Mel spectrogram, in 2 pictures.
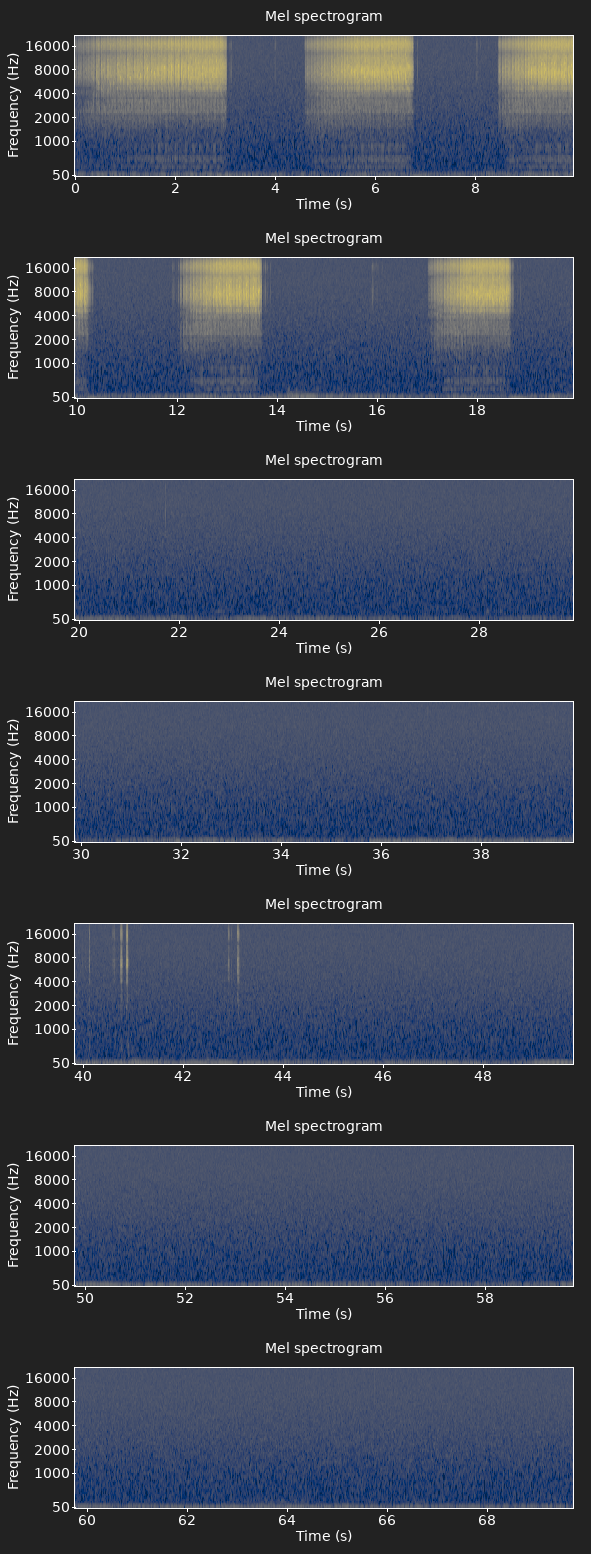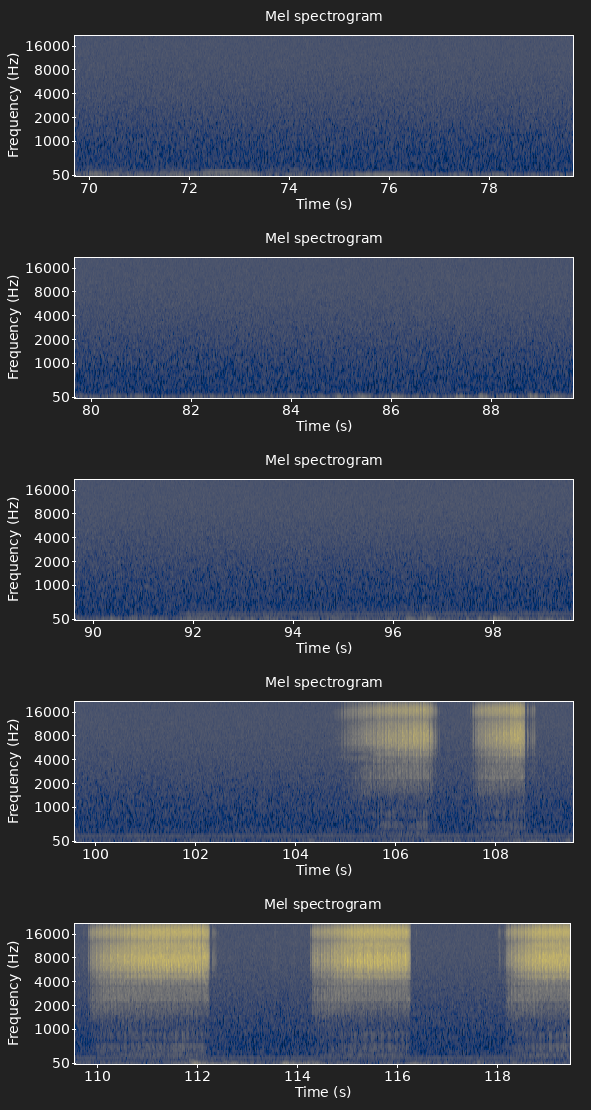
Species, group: Chorthippus biguttulus
Orthoptera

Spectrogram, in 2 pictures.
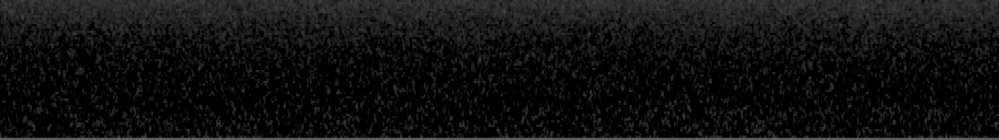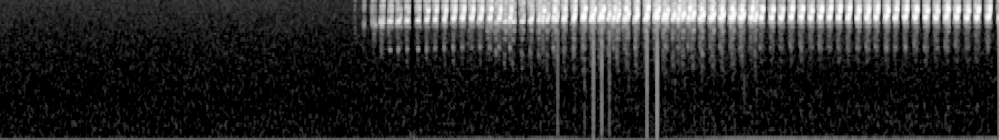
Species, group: Pholidoptera littoralis
Orthoptera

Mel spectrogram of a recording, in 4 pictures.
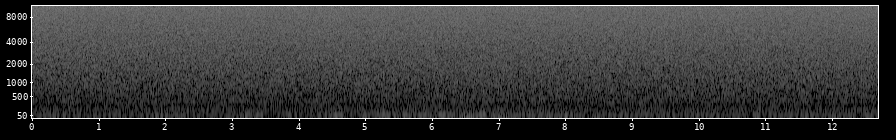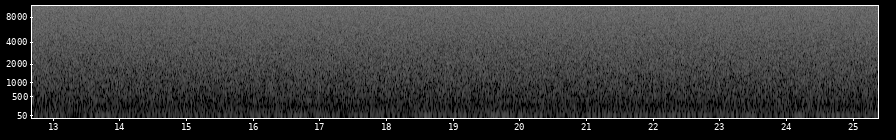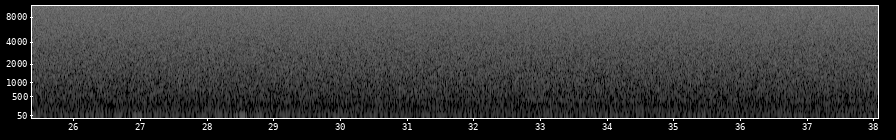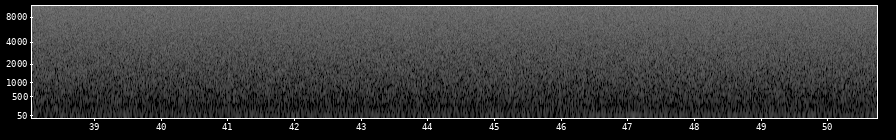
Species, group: Eumodicogryllus bordigalensis
Orthoptera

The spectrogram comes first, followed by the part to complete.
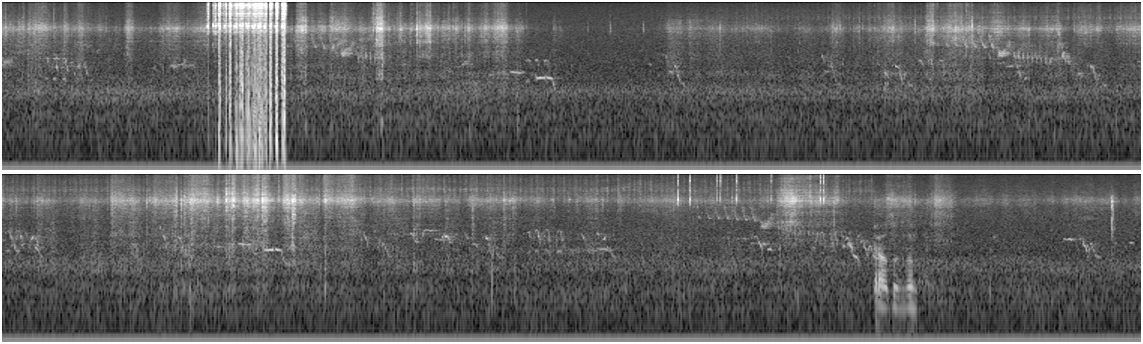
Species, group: Bicolorana bicolor
Orthoptera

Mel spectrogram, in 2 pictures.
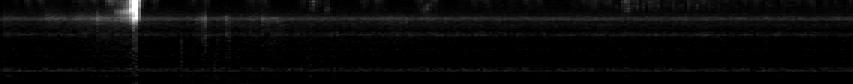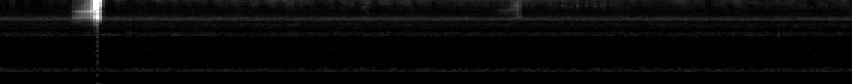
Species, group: Poecilimon affinis
Orthoptera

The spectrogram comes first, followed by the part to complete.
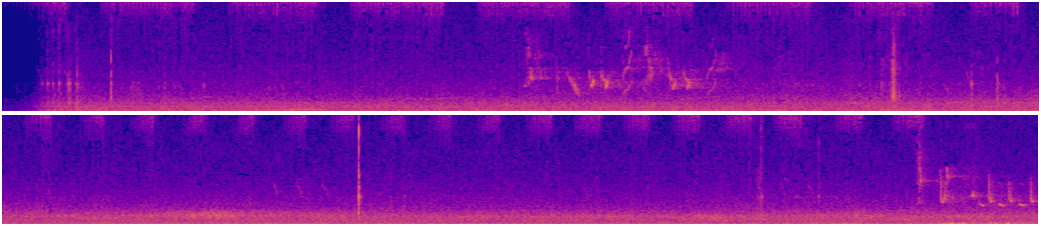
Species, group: Telmapsalta hackeri
Cicadidae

